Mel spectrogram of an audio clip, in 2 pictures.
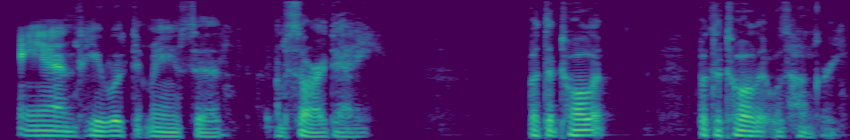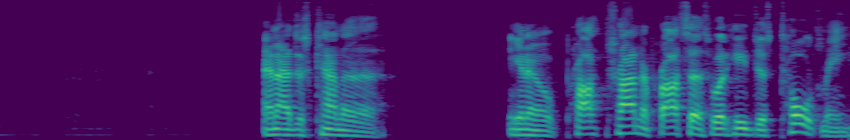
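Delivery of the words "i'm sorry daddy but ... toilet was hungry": grave, serious, earnest, matter-of-fact tone. Retelling a four-year-old's reply to daddy: imitating a serious tone. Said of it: "just a serious tone".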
